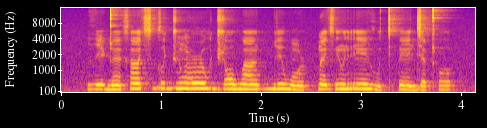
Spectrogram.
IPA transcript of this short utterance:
ð i˩ ɖ ɛ̃˩ x ã˥ sʲ ɡ o˥ d͡ʒ ũ˥ ʕ u˥ d͡ʒ ɔ˥ w ã˥ ə̯ ɡ͡b ɪ˥ w õ˩ ɹ k͡p ɛ̃˥ sʲ ũ˥ rʲ ẽ˥ ɣ u˩ tʲ p ẽ˥ dʲ a˥ ʈʰ ʊ˥

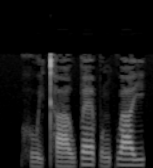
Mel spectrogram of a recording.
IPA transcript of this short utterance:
h uː˨˩ j kʰ aː˨ w p ɛː˥ p ʊ˨˧ ŋ kʷ aː˥ j

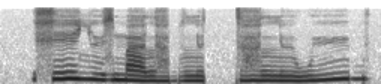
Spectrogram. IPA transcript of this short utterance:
x eː ʎ yː z m aː l a̤ b lː ʏ tː a̤ lː ʏː w yː b

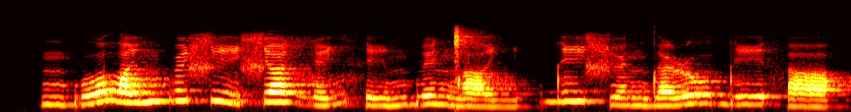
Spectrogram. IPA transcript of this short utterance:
m b u˨˦ lˠ i˧ m b ʏ˦ ɕ i˦˨ ɕ ɐ˦ ɮ ɪ˨˦ ʎ s i˨ m b ɪ˧ ŋ͡ǀ ʌ˨ ʎ | d i˦ ɕ ʏ˨ n d ə˨ ɭ u˧ d i˧ s ʌ˨

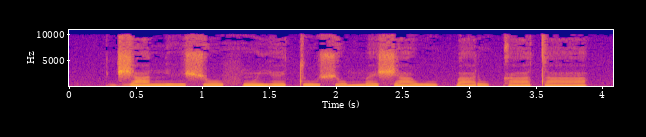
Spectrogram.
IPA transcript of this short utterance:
d͡ʒ a˧ n i˧ ʃ o˧ f ũ˦ j e˦ t u˧ ʃ o˨ m ɛ˨˦ ʃ a˧ w u˨ ɡ͡b a˨ ɾ u˧ k a˧ t a˦

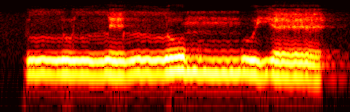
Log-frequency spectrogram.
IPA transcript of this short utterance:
lː u lː e lː o mː u j ɛ

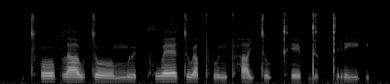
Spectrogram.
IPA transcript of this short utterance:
tʰ oː˥˩ p l aː˧ w t oː˩˦ m ɯː˨˩ t̚ k w ɛː˥˩ t u˧ a̯ pʰ u˦˥ n pʰ a˧ j t u˨˩ ʔ kʰ eː˨˩ p̚ d ɯ˥˩ k̚ t r i˦˥ ʔ

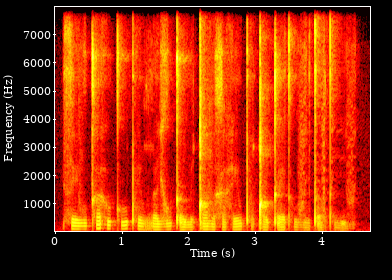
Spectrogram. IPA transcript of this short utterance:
s e v u kʰ ɐ h u kʰ u pʰ e u̯ r ɐ i̯ ɣ u kʼ ɐ i̯ m e ǃ a v ɐ x a h e u̯ pʰ ɐ ǃ ɐ u̯ kʼ ɛ tʰ u v i tʼ ɐ v tʰ i v

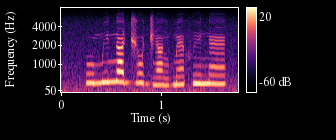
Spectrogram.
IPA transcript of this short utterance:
u˧ m i˦ n a˦ d͡ʒ o˦˨ d͡ʒ ã˨ ɡ͡b ɛ̃˧ f ĩ˦ n ɛ̃˦

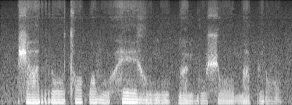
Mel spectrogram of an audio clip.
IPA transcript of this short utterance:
ʃ aː˨ r oː˨ tʰ ɔ˦˨ k͡p ɔ˦ β u˨ h eː˦˨ ɣ u˨ ŋ uː˨ ɡ͡b ã˨ ɡ͡b u˨ ʃ oː˨ m a˨ p ɪ˨ ɾ ɔ˨

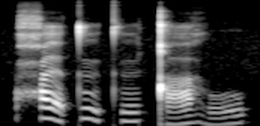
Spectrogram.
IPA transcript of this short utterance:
ħ ɛ˥˩ t̪ ʉ˥˩ t̪ʰ ʉ˧ ǃ a˨˥ ɦ u˨˥

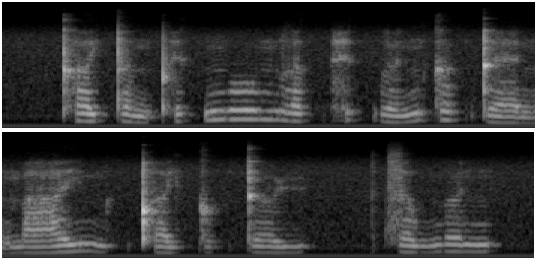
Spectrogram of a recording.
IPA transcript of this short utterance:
kʰ ɐ˨ j t̪ ɐ˨˩ n pʰ ɪ˨˥ k̚ ŋ uː˥ m l ɐ˧ k̚ h ɪ˥ k̚ l ɵ˨˥ n k ɐ˥ k̚ t̪ ɛː˨˩ ŋ m aː˨˥ j m ɪ˨ k̚ pʰ ɐ˨ j k ʊ˨˥ k̚ t̪ ɵ˧ ɥ | t͡s ɐ˨ w ŋ ɵ˧ n

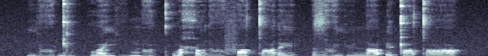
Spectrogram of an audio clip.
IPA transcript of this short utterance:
j ɑ̤˨ ɖ i˦ kʷ ɑ˦ j i̤˦ ŋ ɑ̤˦ kʷʼ ɯ˦ ħ o˨ ɾ ɑ̤˨˦ f e˦ tˤ i˨˦ ɾ e˦ | z ɑ̤˨ j y˦˨ n̪ ɑ˦ ʔ e˦ ʈ ɑ˨ tˤ ɑ˨˦

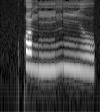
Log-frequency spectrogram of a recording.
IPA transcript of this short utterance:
qʷ i u̯ ŋ iː ŋ iː u̯

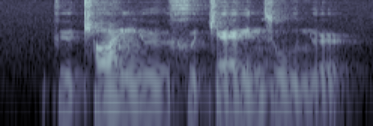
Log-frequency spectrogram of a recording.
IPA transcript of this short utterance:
k y cʰ ɑ i̯ n ʉː x ɵ c ɛ i̯ n z uː ʎ ø

